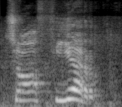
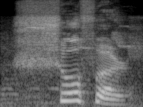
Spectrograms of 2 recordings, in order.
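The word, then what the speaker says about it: chauffeur: शोफर, इसे आप चौफियर नहीं पढ़िएगा, शोफियर भी नहीं पढ़िएगा, इसे पढ़ेंगे हम शोफर।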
